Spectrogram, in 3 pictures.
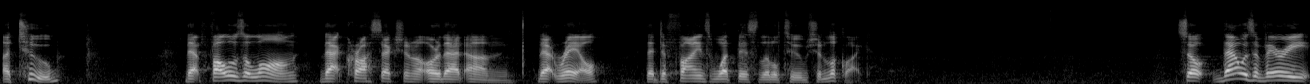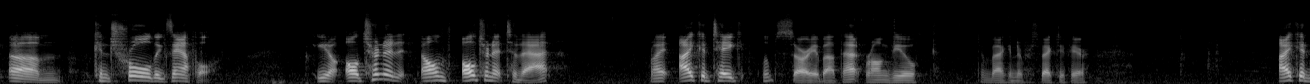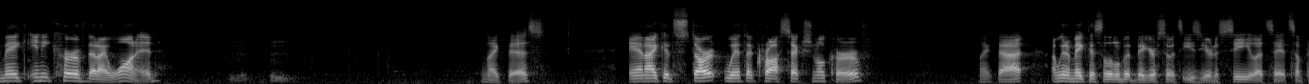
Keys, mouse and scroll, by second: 1.8 middle click, 2.1 right click, 10.5 right click, 10.9-14.2 scroll, 14.2 scroll, 18.0-19.2 scroll, 19.2 click, 19.7 scroll, 21.6 click, 21.8 click, 23.2 click, 23.3 click, 23.7-24.8 scroll, 25.6 click, 26.3 click, 27.1 click, 27.6 click, 28.2 click, 28.8 click, 30.6 click, 31.4 Return, 32.3-33.8 scroll, 34.2 click, 35.4 click, 37.1-37.5 scroll.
